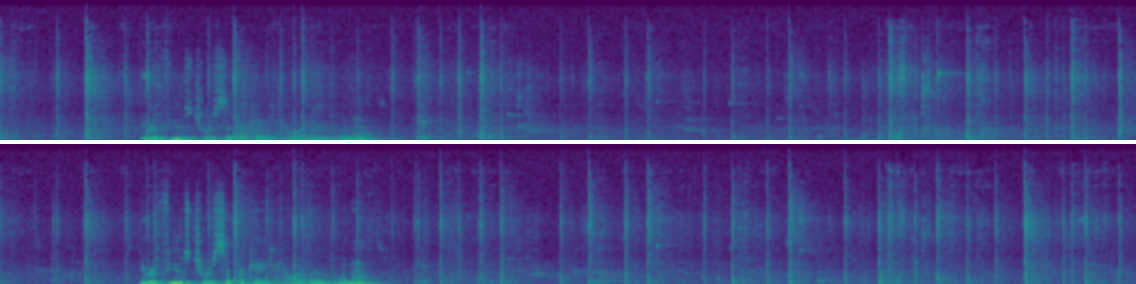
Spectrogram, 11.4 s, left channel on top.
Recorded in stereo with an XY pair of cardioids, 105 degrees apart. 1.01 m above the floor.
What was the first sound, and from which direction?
A man speaking, 65° right.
